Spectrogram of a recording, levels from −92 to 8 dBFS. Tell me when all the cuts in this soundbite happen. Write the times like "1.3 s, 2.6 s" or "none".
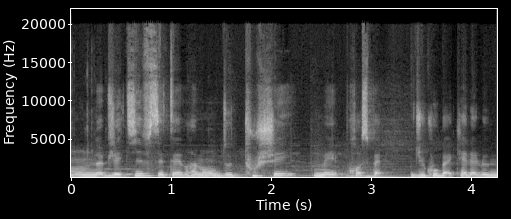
3.4 s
